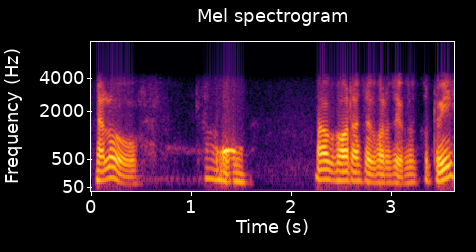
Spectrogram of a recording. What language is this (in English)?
Assamese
